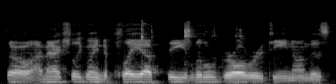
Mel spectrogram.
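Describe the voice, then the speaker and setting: A man playing in a tabletop game, speaking in a steady, matter-of-fact way. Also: on the low side, a little fast, a little hiss or hum. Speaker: player. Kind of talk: tabletop role-play. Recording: dull lo-fi recording.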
